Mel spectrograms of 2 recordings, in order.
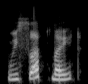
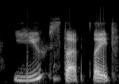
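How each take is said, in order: First: Said in the usual way. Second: "You" stressed, the line said slowly. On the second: Acted. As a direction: slowly lean on "You" as a teasing retort. Pippin turns Frodo's words back.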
